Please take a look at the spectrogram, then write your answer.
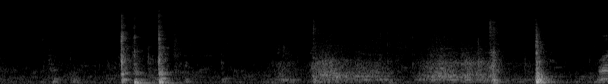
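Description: Bathroom drawers in a 2023 New Horizons Majestic M42RK3S fifth-wheel RV are opened and shut, giving several sharp wooden knocks and short sliding rumbles spread irregularly across six seconds, close and moderately quiet with no talking.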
